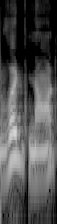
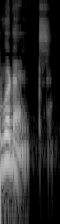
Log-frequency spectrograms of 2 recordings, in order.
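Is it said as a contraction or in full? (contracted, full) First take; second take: full; contracted. First: It is said in full as two words. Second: It is said as one contracted word. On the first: The speaker calls it wrong. "Don't say would not" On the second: The speaker calls it right. "say wouldn't"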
